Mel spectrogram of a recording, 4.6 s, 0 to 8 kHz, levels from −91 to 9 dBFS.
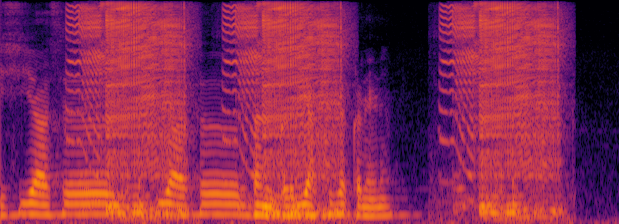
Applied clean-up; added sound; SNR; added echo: none; Squeak / Cupboard open or close; -1 dB; none.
